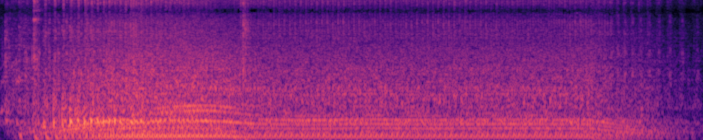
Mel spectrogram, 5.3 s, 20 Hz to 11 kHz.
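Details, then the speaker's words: WeedEater 21" push mower with Briggs & Stratton 500 Series 158cc engine, test run after carburetor cleaning: picks up and settles into a steady even drone, no longer surging, restarts on first pull; normal running. "Awesome, so that sounds like it runs a lot better. It's not really doing that surging thing anymore, and it does restart on first pull."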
